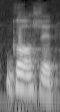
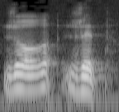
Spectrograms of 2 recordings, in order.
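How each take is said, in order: First: It begins with a hard g sound. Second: It begins with a soft zh sound. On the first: The speaker calls it wrong. "Ce n'est pas Gorgette, non" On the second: The speaker calls it right.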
